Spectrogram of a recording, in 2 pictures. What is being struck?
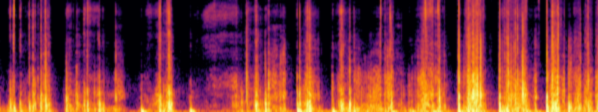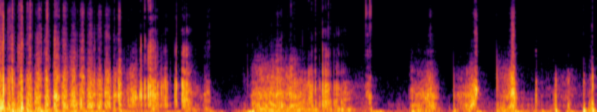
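Faux leather purse.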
